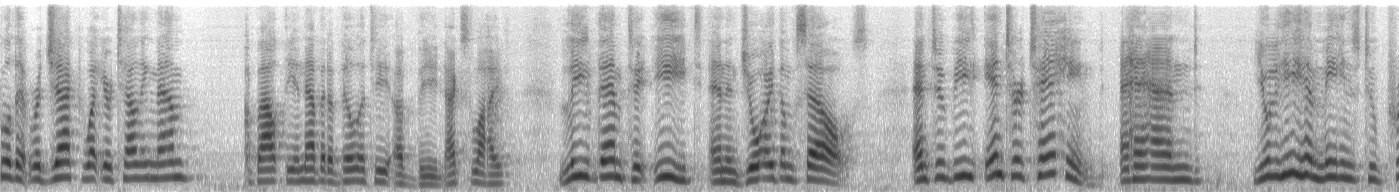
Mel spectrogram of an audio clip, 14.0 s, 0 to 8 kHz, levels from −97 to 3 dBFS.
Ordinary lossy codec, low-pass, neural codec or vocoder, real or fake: AAC, 48 kbps; 7.2 kHz; codec, 16 kHz in and 24 kHz out, 0.6 kbps, FocalCodec, streaming, 2048 codes; fake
